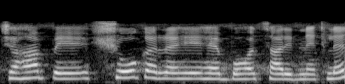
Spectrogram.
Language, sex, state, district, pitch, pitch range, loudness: Hindi, male, Maharashtra, Mumbai Suburban, 265 Hz, 250-295 Hz, -14 LUFS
